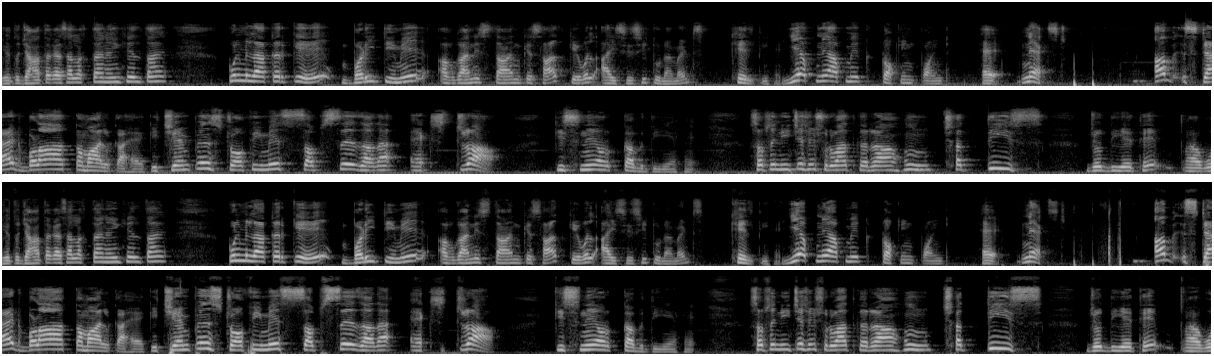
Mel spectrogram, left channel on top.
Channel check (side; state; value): both; normal; correlation -0.05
